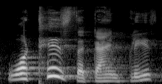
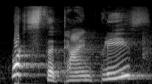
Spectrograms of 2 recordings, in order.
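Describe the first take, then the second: First: "What is" is said as two full words. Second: "What is" is contracted to "what's". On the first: The speaker calls it wrong. "You don't say" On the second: The speaker calls it right. "You use the contraction"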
